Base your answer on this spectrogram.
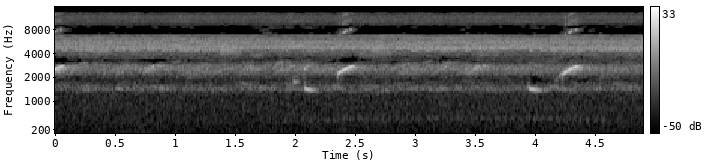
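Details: Coqui, a tiny but loud tree frog, giving its love song in El Yunque Rainforest, Puerto Rico: two clear two-note calls, a short lower note then a quick rising whistle, about two seconds apart, over constant buzzing insects.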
